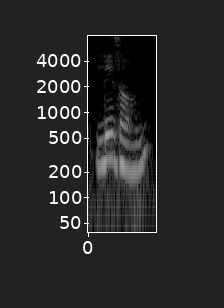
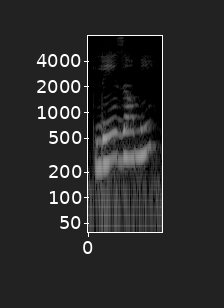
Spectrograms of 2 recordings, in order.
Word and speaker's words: les amis: So maybe you have noticed that I pronounced lez-ami, vous avez. So here, remember, then first word ends with consonant S and the following word starts with a vowel, then S pronounced as Z.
